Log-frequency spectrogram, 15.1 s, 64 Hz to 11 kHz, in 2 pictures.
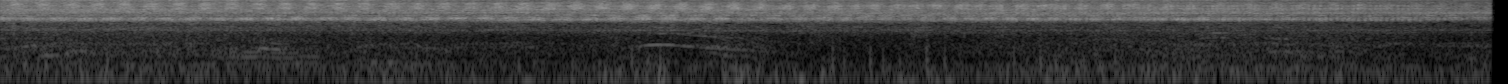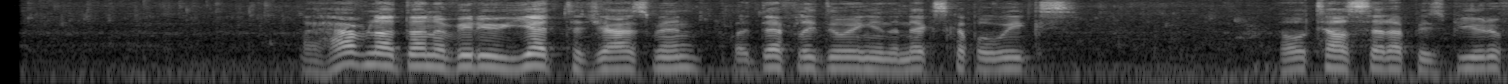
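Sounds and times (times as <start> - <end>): insects chirping: 0.0 - 7.5.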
